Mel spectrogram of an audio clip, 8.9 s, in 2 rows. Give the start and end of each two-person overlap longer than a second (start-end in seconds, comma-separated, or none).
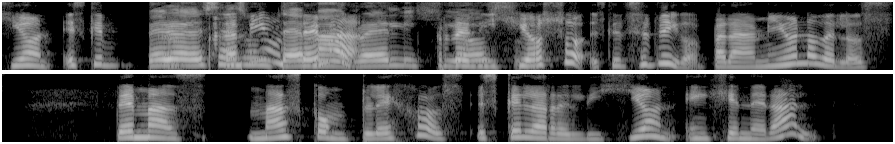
0.7-2.7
